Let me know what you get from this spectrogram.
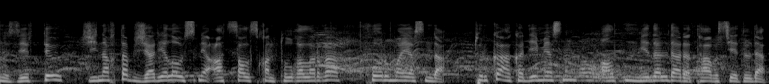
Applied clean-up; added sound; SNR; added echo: none; Crowd; 13 dB; none.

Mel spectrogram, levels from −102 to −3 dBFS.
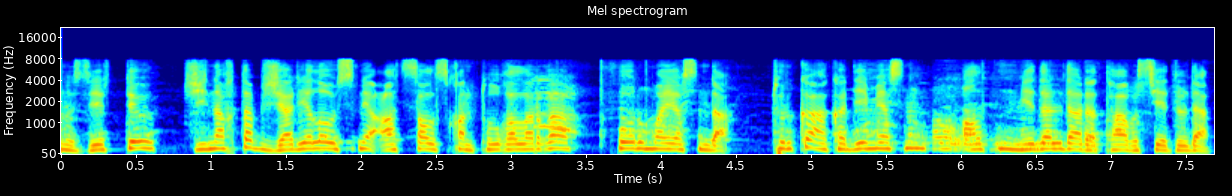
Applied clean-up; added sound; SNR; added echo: neural mask model RNNoise.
